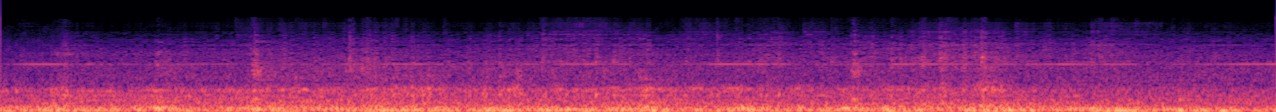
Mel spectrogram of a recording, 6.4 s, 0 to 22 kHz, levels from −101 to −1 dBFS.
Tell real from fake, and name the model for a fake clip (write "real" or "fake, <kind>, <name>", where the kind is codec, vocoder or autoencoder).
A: real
